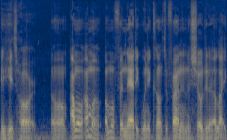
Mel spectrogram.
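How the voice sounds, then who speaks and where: With a Louisiana accent, a man talks at a fairly quick pace in a very deep, low pitch. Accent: Southern US, Louisiana. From Louisiana (Shreveport). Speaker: podcast host. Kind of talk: casual interview chat.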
